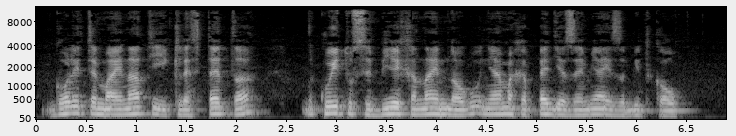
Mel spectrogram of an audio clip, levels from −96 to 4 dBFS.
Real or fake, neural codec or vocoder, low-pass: fake; vocoder, 44.1 kHz, 128 mel bands every 256 samples, BigVGAN v2; 10.8 kHz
